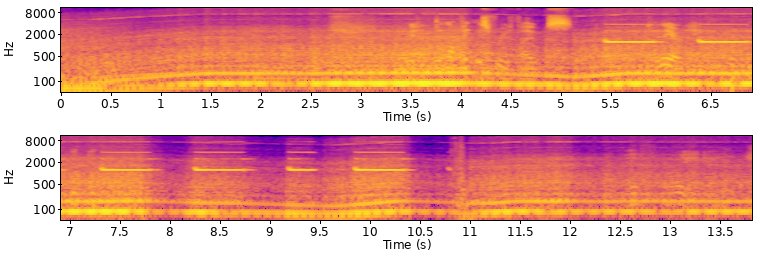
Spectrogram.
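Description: A tractor engine revs up and down.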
